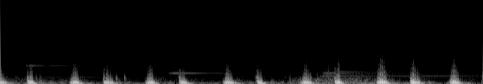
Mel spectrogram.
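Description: Soft, low, thudding beats at about 79 a minute, somewhat irregular, with faint steady tones behind them; a heartbeat sound.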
